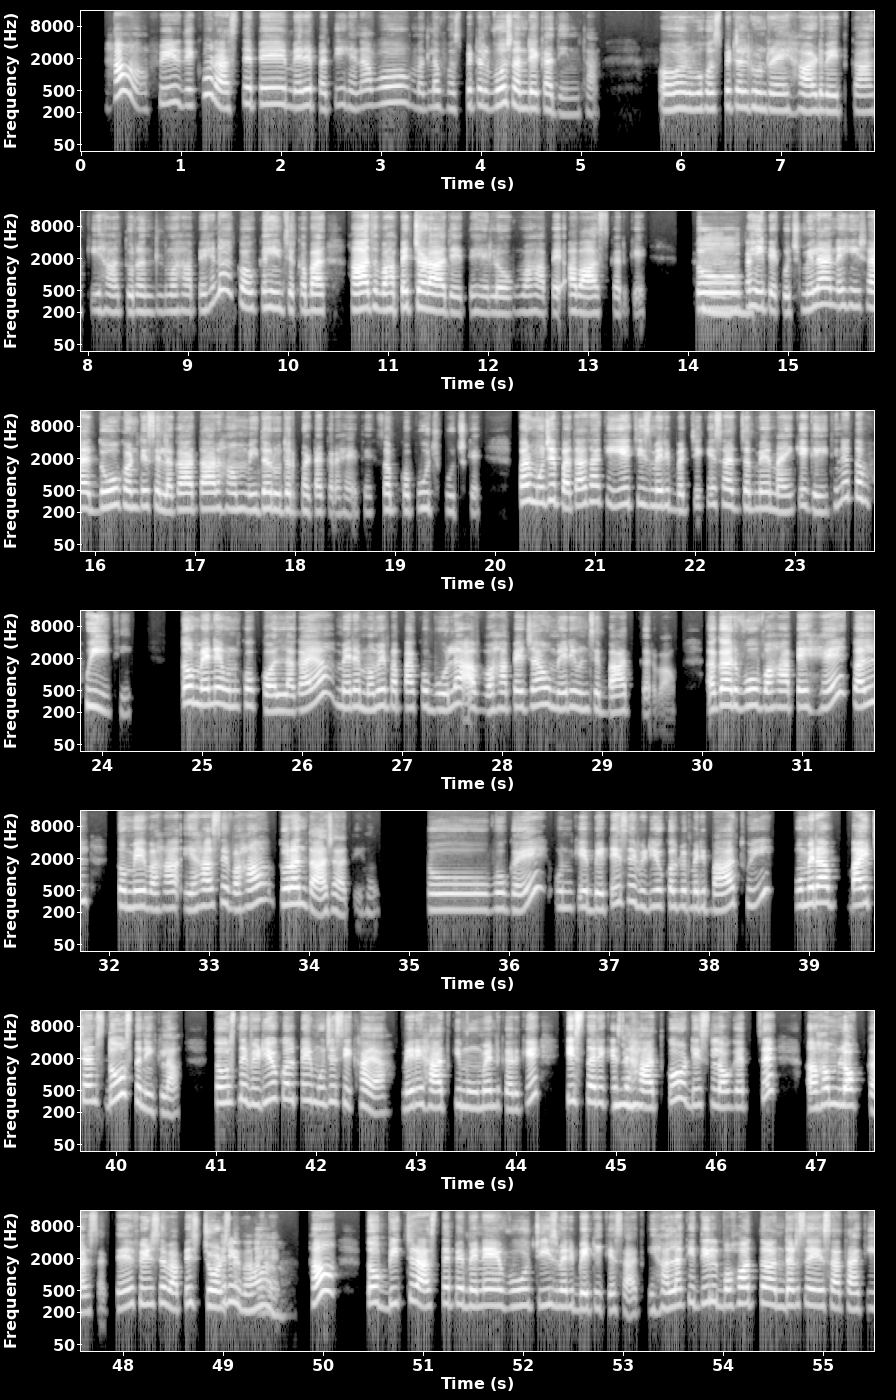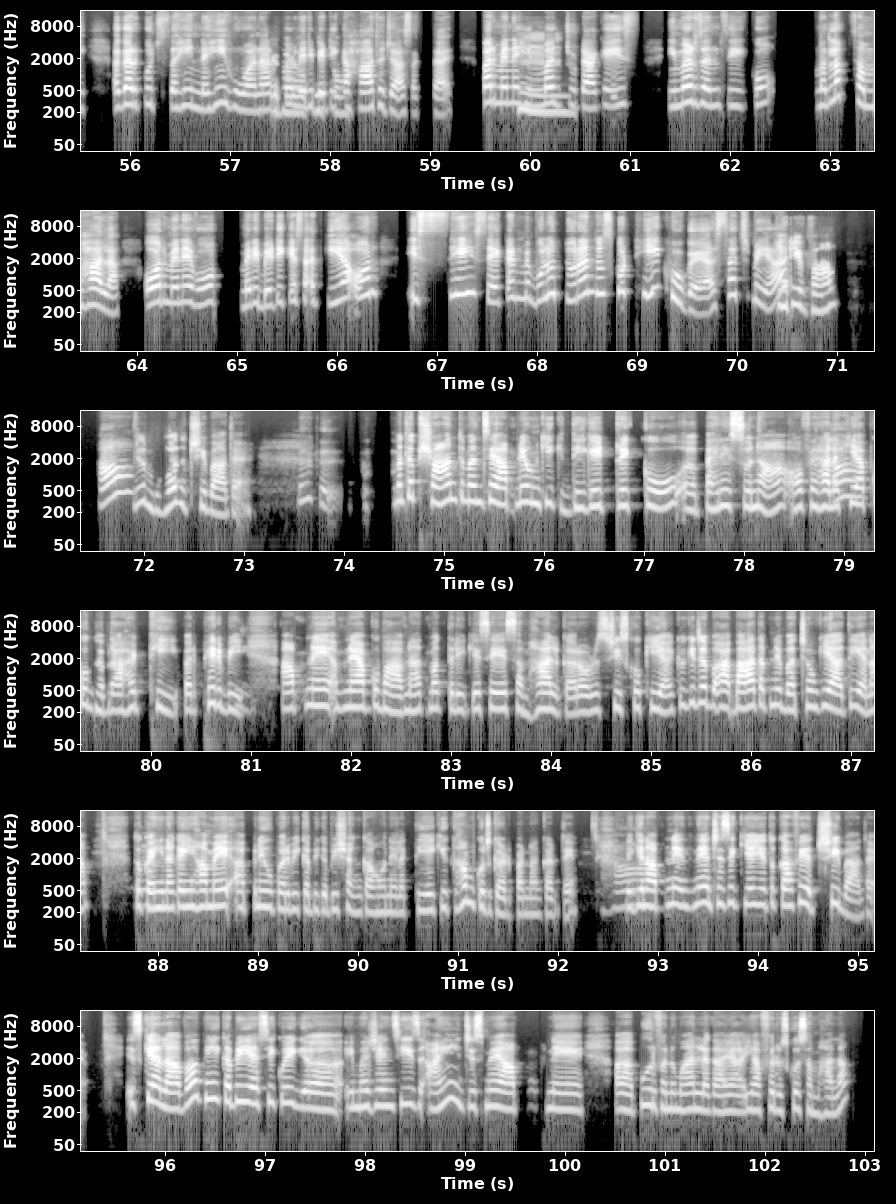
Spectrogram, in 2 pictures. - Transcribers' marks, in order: in English: "संडे"; in English: "कॉल"; in English: "बाय चाँस"; in English: "मूवमेंट"; in English: "डिस्लॉकेट"; in English: "लॉक"; in English: "इमरजेंसी"; in English: "ट्रिक"; in English: "इमरजेंसीस"; other background noise
- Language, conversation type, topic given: Hindi, podcast, क्या आपने कभी किसी आपातकाल में ठंडे दिमाग से काम लिया है? कृपया एक उदाहरण बताइए।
